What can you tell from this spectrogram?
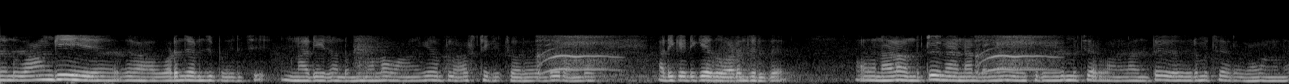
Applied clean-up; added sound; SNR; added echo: none; Gasp; 10 dB; none.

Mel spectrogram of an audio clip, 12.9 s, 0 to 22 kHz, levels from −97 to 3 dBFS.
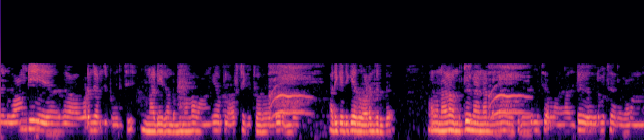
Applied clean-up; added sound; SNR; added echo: classical method Wiener filter.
